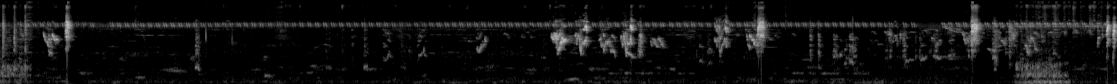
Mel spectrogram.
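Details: Budgies give scattered soft chirps that build into clusters of louder, sharp squeaky notes later on, over a constant high-pitched whine, with a brief rustle near the end.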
